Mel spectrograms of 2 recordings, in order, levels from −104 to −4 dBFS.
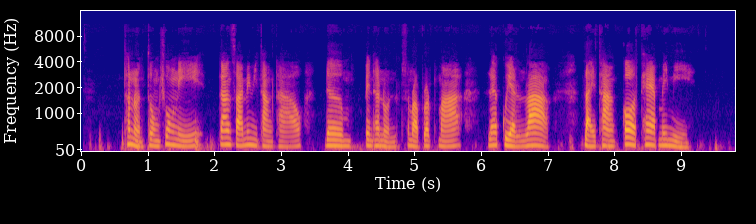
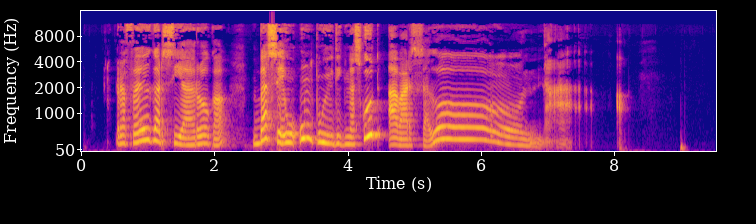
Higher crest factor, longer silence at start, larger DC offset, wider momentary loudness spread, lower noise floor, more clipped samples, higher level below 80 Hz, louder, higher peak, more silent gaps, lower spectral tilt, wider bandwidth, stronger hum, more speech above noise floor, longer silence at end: about the same, 22 dB vs 20 dB; about the same, 0.6 s vs 0.55 s; neither; second, 11 LU vs 18 LU; second, -54 dBFS vs -74 dBFS; neither; about the same, -58 dBFS vs -60 dBFS; second, -29 LUFS vs -17 LUFS; second, -8 dBFS vs 0 dBFS; neither; first, -8.5 dB/octave vs -2.5 dB/octave; second, 6 kHz vs 15.5 kHz; neither; second, 26 dB vs 56 dB; second, 0.25 s vs 0.5 s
